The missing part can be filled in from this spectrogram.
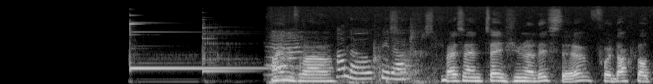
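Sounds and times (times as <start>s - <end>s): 
two-tone doorbell chime: 1.3s - 3.0s
speech: 2.7s - 6.5s.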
